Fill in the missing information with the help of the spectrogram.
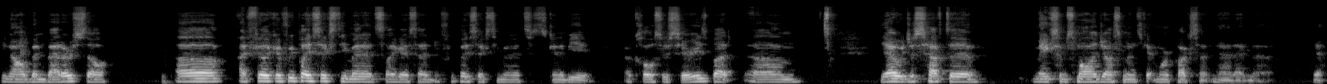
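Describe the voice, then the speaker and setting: A young man born in Belgium answering interview questions in a relaxed, plain-spoken way with fillers. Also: medium pitch, moderate pace. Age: young adult. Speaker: junior hockey player guest.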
